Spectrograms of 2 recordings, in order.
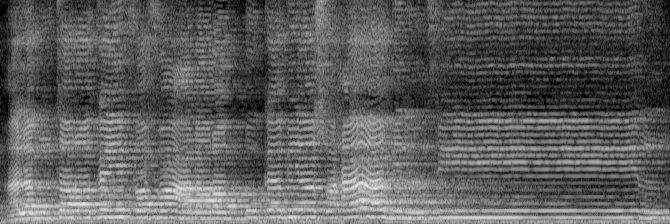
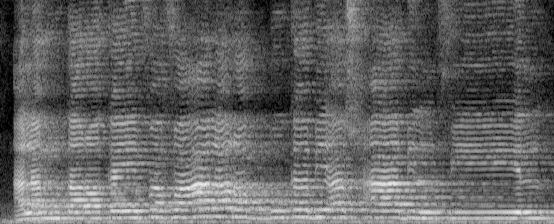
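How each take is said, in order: First: The long vowel is stretched out well beyond two beats. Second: The long vowel is held for only two beats. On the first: The speaker calls it wrong. "Salah ini" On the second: The speaker calls it right. "Itu cuman dua harokat itu"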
